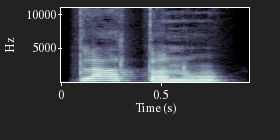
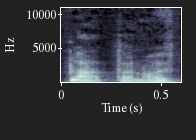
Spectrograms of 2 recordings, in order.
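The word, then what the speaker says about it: plátano: The next word is platano which means banana. This word also has an accent on the a. That means I have to stress on this letter and say platano instead of platano.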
